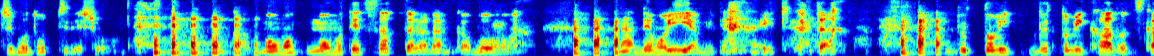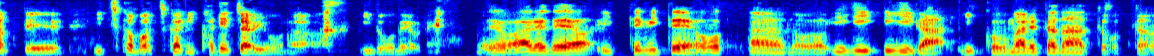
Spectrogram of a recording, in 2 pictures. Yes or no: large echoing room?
no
